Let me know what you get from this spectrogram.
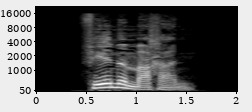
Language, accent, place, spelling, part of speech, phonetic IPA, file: German, Germany, Berlin, Filmemachern, noun, [ˈfɪlməˌmaxɐn], De-Filmemachern.ogg
- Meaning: dative plural of Filmemacher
